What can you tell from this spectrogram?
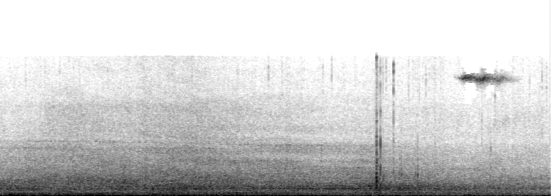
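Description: A car passing on the road: tyre and engine noise swells and fades, over a low wind rumble on the microphone. A single sharp click sounds a little before the end.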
